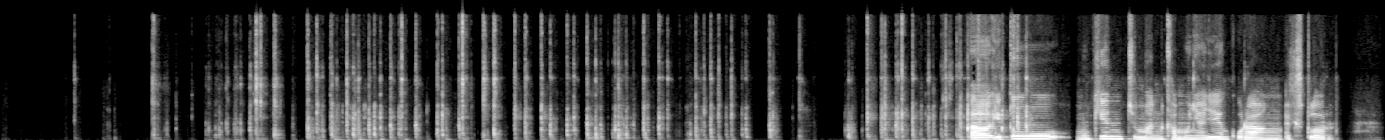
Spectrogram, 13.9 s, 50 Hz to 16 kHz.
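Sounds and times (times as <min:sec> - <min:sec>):
typing on a computer keyboard: 0:01.5 - 0:10.4
speech: 0:09.7 - 0:13.4.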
